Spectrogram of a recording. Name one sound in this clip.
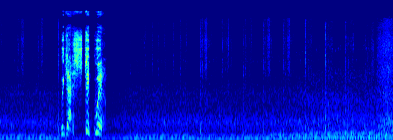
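Footsteps thud quickly as a man runs.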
